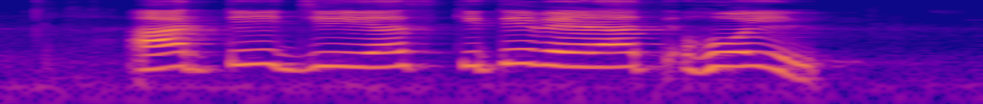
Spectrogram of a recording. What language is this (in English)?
Marathi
